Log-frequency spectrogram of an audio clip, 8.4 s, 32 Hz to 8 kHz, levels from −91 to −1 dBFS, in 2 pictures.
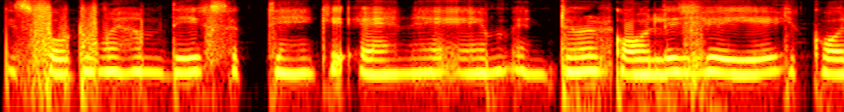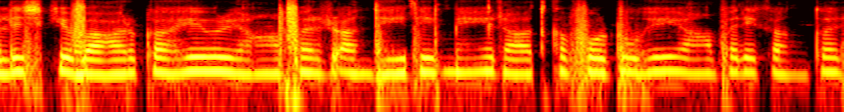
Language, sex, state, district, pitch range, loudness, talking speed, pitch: Hindi, female, Uttar Pradesh, Jyotiba Phule Nagar, 220-235 Hz, -21 LUFS, 225 wpm, 230 Hz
